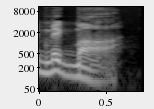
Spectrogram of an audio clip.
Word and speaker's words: Mi'kmaq: you guys are close, but it's actually Mi'kmaq. So, and I think I was putting a weird cue on it. – These are the native Mi'kmaq people of Nova Scotia who lived, were indigenous to the area where the Oak Island story takes place.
